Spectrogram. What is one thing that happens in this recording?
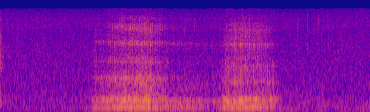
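A wolf growls low.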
